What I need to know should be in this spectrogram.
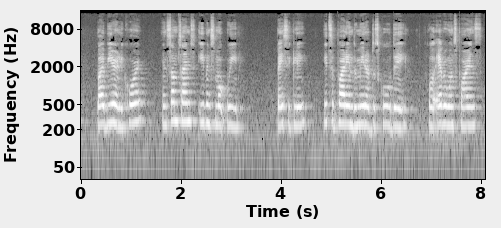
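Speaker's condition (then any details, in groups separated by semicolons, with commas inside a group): No condition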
